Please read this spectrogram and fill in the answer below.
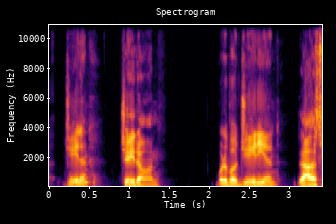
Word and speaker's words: Jaydon: Jaden. Jaydon. What about Jaden? That's why I kept on saying Jaden because I like Jaydon isn't Jaden. It's Jaydon blue.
